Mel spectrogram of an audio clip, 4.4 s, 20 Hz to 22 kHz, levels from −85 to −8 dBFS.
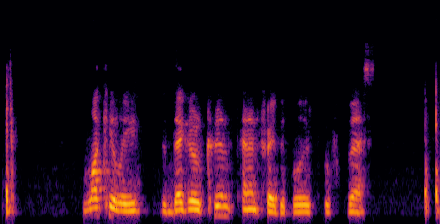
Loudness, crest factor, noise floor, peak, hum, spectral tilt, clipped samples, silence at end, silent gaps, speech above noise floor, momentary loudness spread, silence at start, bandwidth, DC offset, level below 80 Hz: -26 LUFS; 20 dB; -72 dBFS; -8 dBFS; none; -5 dB/octave; under 0.1%; 0 s; none; 47 dB; 15 LU; 0.05 s; 7.4 kHz; under 0.1%; -78 dBFS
